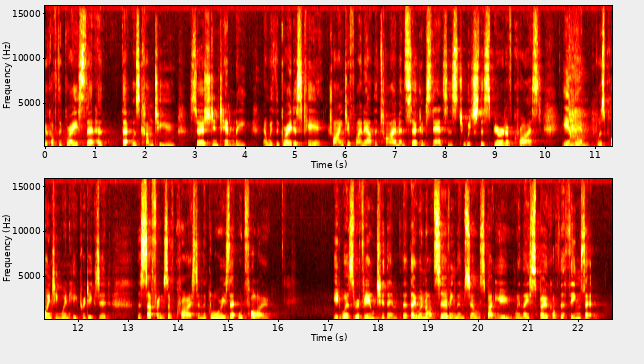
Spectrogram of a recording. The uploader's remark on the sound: Preached at Wollongong Christian Reformed Church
